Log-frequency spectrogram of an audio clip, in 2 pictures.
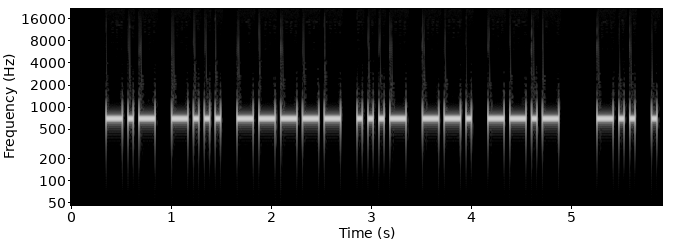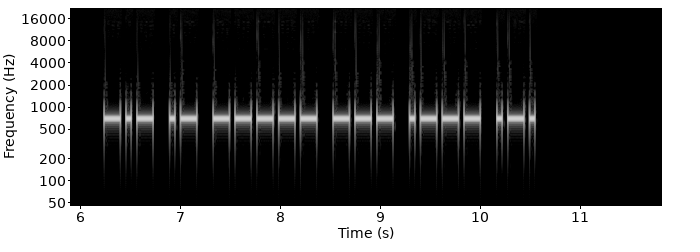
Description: Morse code, heard as a keyed tone, about 22 wpm, 700 Hz. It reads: KB0VGQ DE KA0OJR
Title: USA Callsign DE Callsign 22wpm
